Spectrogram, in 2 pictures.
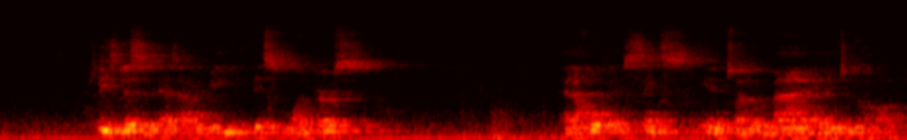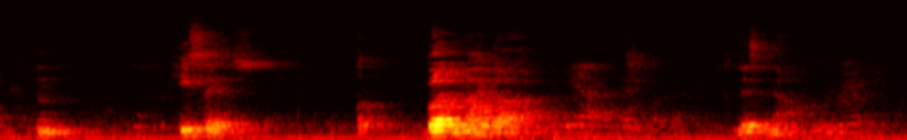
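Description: An elderly man preaches with animation through a microphone in an echoing hall.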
